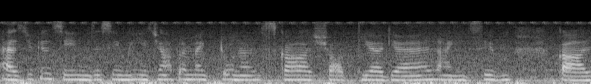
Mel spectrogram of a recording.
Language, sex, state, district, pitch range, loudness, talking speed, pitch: Hindi, female, Uttar Pradesh, Muzaffarnagar, 205-220 Hz, -16 LUFS, 160 wpm, 210 Hz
